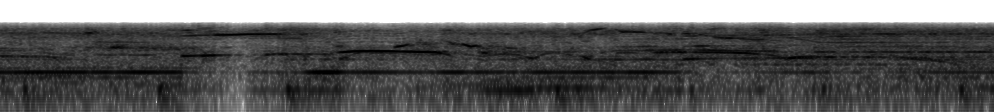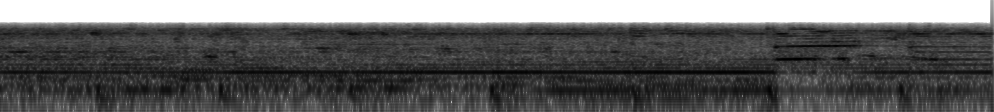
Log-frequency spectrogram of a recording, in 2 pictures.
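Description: Live rock band playing at a concert, with long held notes and sliding, bending notes a few seconds in, recorded from the audience on a low-quality device.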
